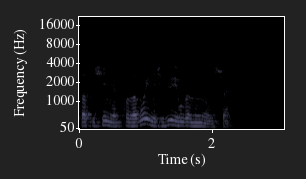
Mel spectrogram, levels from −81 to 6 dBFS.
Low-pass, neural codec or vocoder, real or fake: 3.6 kHz; codec, 16 kHz, 2 kbps, FunCodec, trained on Chinese and English, 25 frames a second; fake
